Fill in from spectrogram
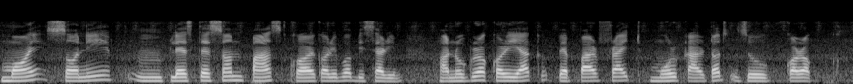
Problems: none marked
